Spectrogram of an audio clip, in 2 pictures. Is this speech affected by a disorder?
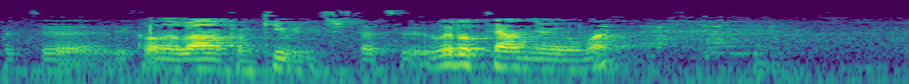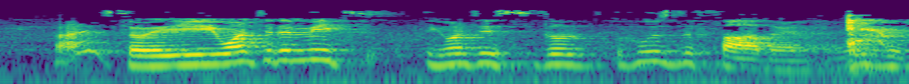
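No.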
